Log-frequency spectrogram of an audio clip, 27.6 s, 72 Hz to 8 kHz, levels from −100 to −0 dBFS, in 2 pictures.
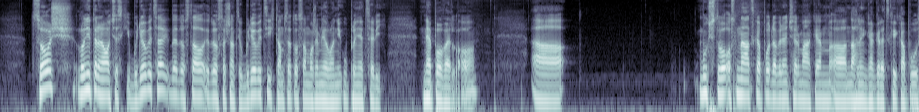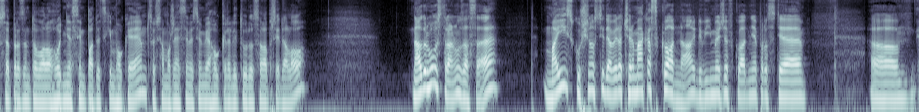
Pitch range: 115-140 Hz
